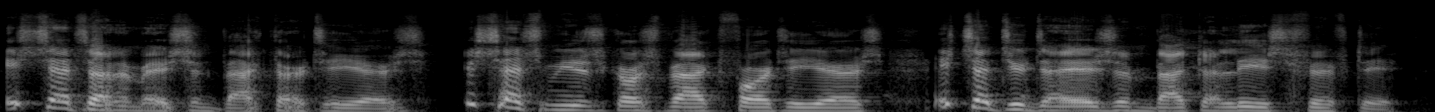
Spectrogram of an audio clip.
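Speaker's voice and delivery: put-on pirate accent. Repeating a question, now saying it as a pirate, pirate voice. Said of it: "I'm going to say it as a pirate".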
